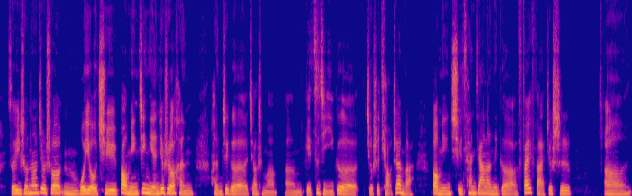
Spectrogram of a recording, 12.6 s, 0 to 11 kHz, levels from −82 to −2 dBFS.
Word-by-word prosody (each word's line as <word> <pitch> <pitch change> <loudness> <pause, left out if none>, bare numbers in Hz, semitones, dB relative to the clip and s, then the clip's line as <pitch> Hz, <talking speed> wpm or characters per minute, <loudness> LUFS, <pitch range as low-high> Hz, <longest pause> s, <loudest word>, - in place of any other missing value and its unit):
所 190 +1 -1
以 195 -1 +4
说 190 0 0
呢， 205 +1 +3
就 225 +2 +2
是 215 - +3
说， 205 -2 +3
嗯， 170 -3 -2
我 175 +1 +5
有 180 -5 +4
去 180 +1 +2
报 205 +4 +6
名 180 -1 +2
今 220 +3 +4
年 180 -1 +2
就 225 +1 +6
是 220 - -1
说 195 +1 +5
很 155 -7 -5 0.3
很 165 -5 -5
这 210 - 0
个 160 -5 -1
叫 175 -1 -5
什 170 -2 -10
么， 135 -1 -9 0.2
呃， 145 0 -9 0.2
给 155 -2 -4
自 200 +8 -4
己 170 -5 -4
一 155 - -6
个 160 -4 0
就 155 - -4
是 165 +1 -5
挑 - - -6
战 230 -4 +2
吧， 145 -2 -7 0.4
报 195 -2 +6
名 165 +1 -2
去 185 +3 0
参 190 +1 -2
加 190 -1 0
了 185 -1 -2
那 170 0 -2
个 160 -1 -4
FIFA， 225 - 0
就 180 +3 -4
是， 170 -1 -3 0.6
呃， 165 -1 -3
175 Hz, 240 characters per minute, -24 LUFS, 160-195 Hz, 0.6 s, 报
